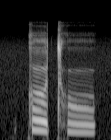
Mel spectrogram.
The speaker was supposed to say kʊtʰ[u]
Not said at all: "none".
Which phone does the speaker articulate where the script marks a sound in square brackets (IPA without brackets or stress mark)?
u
